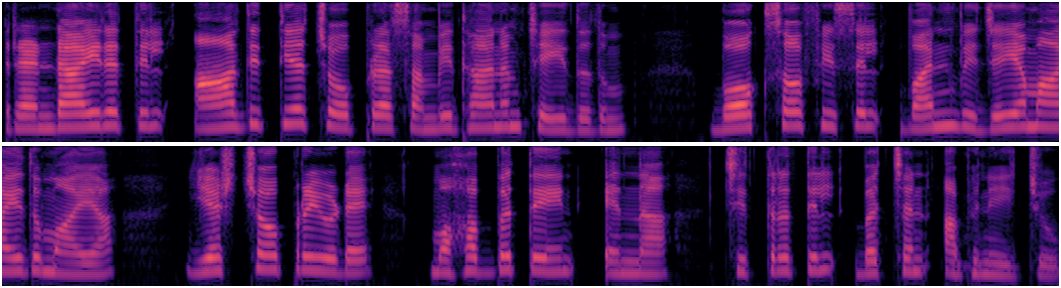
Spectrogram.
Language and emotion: Malayalam, neutral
